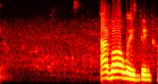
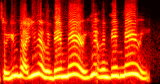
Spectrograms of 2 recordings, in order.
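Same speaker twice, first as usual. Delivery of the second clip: heated retort; 6 semitones higher than usual. Real, not acted. Angry rant at critic.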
